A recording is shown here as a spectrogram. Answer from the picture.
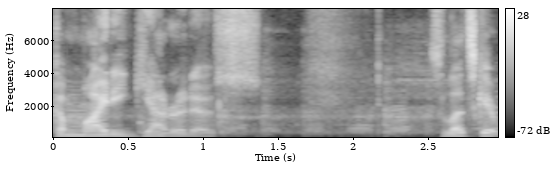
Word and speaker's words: Gyarados: rise right to the top like a mighty Gyarados.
